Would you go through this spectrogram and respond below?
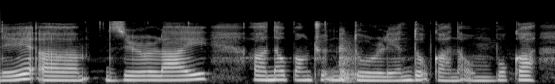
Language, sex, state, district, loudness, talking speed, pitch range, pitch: Mizo, female, Mizoram, Aizawl, -17 LUFS, 150 wpm, 190-210 Hz, 200 Hz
